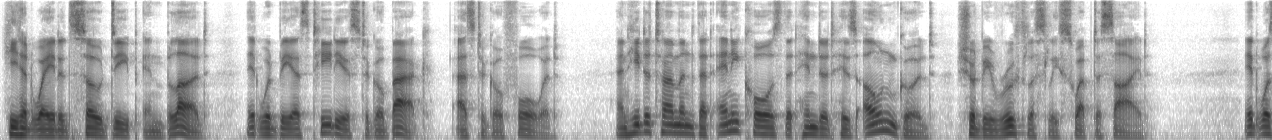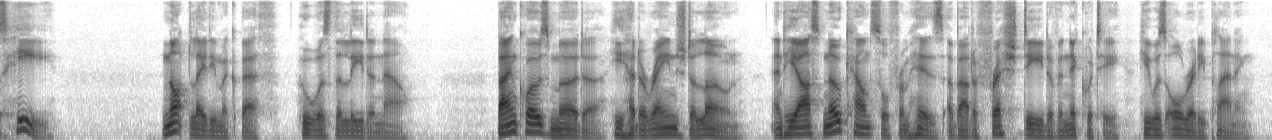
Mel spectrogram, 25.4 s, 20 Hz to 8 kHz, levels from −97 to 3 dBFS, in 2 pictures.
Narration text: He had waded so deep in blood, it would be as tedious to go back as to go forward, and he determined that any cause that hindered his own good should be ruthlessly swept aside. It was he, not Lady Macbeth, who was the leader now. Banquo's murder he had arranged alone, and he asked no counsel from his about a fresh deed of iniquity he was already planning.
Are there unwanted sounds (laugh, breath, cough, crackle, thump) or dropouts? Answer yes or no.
no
